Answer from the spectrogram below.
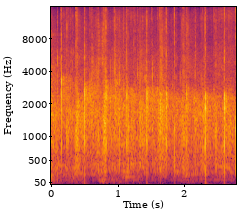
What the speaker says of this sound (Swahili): Pige makofi kwa Bwana Yesu.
